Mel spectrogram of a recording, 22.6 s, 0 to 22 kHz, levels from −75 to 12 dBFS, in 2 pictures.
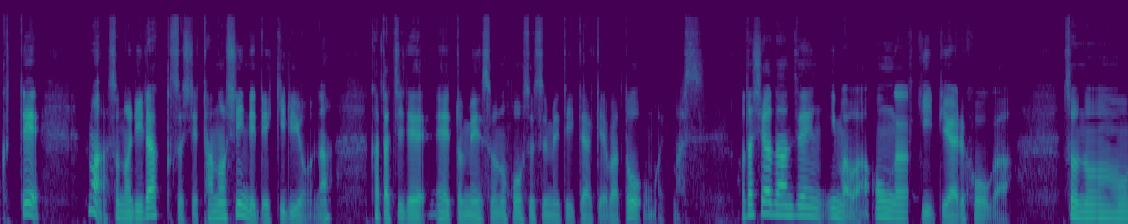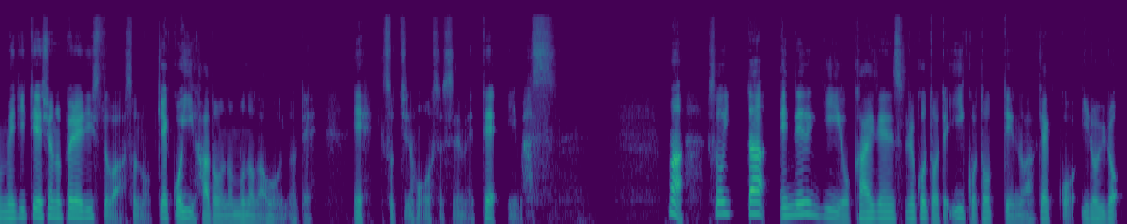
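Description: At 0.69 s a short concealed packet loss fills about 20 ms of missing speech by extending the preceding sound, leaving a brief smear as the decoder blends back into the real signal. The same fault recurs at 13.66 s (20 ms) and 20.30 s (40 ms).

Between these, bursts of packet loss occur at 6.63, 8.99 and 10.90 s, removing about 100, 100 and 80 ms. Each gap is bridged by a held continuation that fades out. Voiced segments become a flat buzz and unvoiced ones a dying hiss, and the audio resumes with that stretch gone.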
